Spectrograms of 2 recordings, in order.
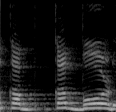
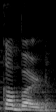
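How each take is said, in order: First: कब बोर्ड as two separate words; full "board" in कब बोर्ड; read as spelt. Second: कबर्ड as one word, short second vowel; silent P. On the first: Teacher showing a literal misreading, कब बोर्ड in two parts. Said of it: "ऐसे अगर पढ़ें तो". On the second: Teacher giving learners the correct word, कबर्ड with silent P. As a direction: say कबर्ड with no P, falling pitch. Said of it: "लेकिन हम इसको क्या बोलते हैं". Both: Shown as a demonstration.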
